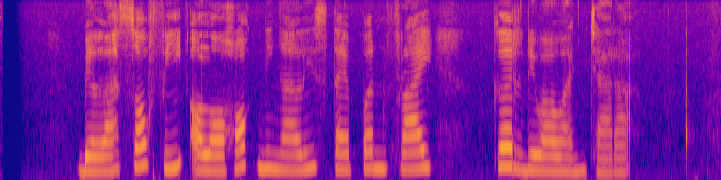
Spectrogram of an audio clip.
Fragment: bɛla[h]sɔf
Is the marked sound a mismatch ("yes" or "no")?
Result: no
